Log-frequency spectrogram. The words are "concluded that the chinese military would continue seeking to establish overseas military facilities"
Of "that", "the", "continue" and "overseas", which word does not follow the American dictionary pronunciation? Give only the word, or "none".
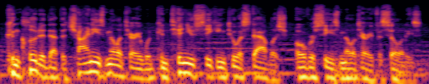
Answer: none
